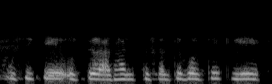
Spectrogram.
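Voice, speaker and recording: A woman's voice: a little high, little pitch movement, moderate pace, creaky, breathy edge, no room sound. A young woman confiding plaintively in a casual, intimate phone conversation. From rural Uttar Pradesh, India. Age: young adult. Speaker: girlfriend on a personal phone call. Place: phone call recording. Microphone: telephone. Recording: narrow tinny phone line, dry.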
